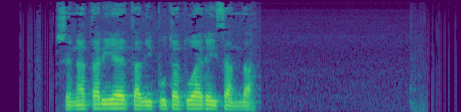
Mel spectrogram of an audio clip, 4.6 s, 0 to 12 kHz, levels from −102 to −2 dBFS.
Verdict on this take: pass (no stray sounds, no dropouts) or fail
pass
